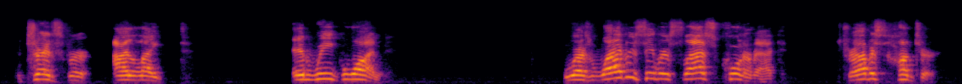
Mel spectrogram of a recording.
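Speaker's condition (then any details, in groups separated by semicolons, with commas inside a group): No condition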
